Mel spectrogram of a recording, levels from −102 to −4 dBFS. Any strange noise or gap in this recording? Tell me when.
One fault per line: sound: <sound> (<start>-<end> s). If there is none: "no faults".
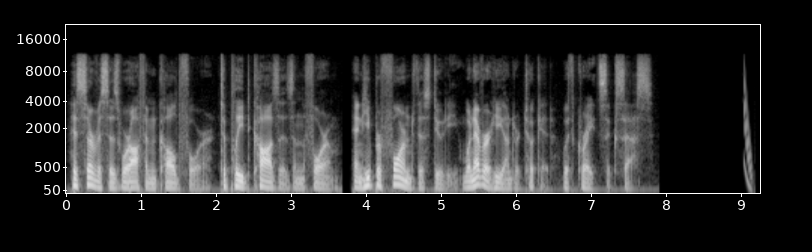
sound: chirp (9.0-9.1 s)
